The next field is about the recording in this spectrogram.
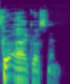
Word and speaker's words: Grossman: Is it Grossman or Grossman? – It's Grossman.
